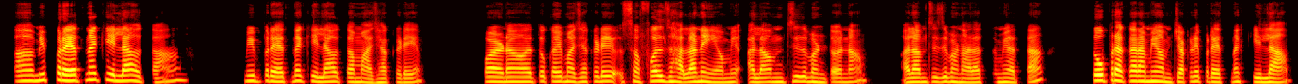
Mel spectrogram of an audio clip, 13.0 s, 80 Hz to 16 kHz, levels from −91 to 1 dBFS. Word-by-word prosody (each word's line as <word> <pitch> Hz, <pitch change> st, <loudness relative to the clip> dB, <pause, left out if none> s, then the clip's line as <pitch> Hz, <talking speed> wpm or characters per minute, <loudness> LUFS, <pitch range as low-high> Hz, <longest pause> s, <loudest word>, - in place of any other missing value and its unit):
अ, 225 Hz, +1 st, +1 dB
मी 250 Hz, -, +1 dB
प्रयत्न 245 Hz, +1 st, +7 dB
केला 230 Hz, -4 st, +4 dB
होता, 185 Hz, -6 st, -4 dB, 0.9 s
मी 225 Hz, -, 0 dB
प्रयत्न 205 Hz, +1 st, +1 dB
केला 195 Hz, -2 st, 0 dB
होता 190 Hz, -2 st, -2 dB
माझ्याकडे, 165 Hz, 0 st, -4 dB, 0.7 s
पण 195 Hz, -1 st, +3 dB
अ, 195 Hz, 0 st, +2 dB
तो 210 Hz, -, -3 dB
काही 200 Hz, 0 st, +1 dB
माझ्याकडे 200 Hz, +2 st, -1 dB, 0.2 s
सफल 210 Hz, +3 st, +1 dB
झाला 190 Hz, -2 st, +2 dB
नाही 200 Hz, 0 st, +2 dB
आहे. 175 Hz, -, -3 dB
आम्ही 175 Hz, +2 st, -5 dB
अलार्मचे 180 Hz, +2 st, -3 dB
जे 200 Hz, -, 0 dB
म्हणतोय 180 Hz, -3 st, -2 dB
ना, 180 Hz, +3 st, -4 dB, 0.4 s
अलार्मचे 180 Hz, +2 st, 0 dB
जे 195 Hz, -, -3 dB
म्हणालात 170 Hz, -3 st, -2 dB
तुम्ही 175 Hz, +1 st, -4 dB
आता, 165 Hz, +8 st, -3 dB, 0.5 s
तो 235 Hz, -, +9 dB
प्रकार 220 Hz, -2 st, +6 dB
आम्ही 210 Hz, 0 st, +3 dB
आमच्याकडे 190 Hz, +1 st, -1 dB
प्रयत्न 185 Hz, -1 st, -2 dB
केला. 175 Hz, -2 st, +1 dB
190 Hz, 160 wpm, -23 LUFS, 175-210 Hz, 0.9 s, तो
